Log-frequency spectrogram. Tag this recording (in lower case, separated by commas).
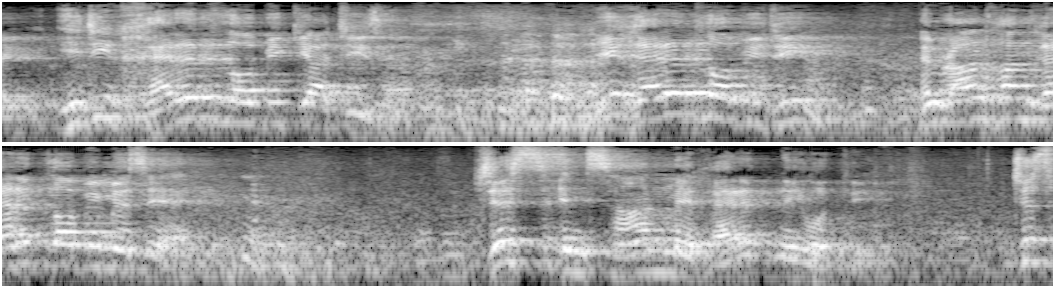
speech, male speech, monologue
